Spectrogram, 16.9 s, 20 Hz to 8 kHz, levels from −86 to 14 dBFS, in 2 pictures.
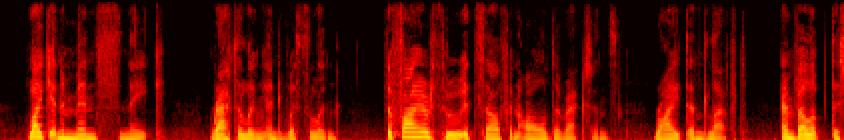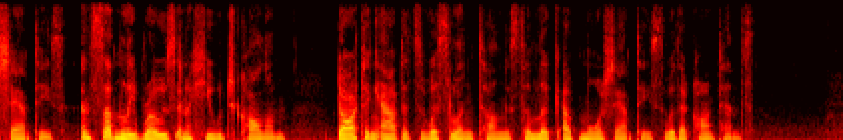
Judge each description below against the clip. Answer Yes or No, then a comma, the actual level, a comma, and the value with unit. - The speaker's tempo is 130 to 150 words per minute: Yes, average, 140 wpm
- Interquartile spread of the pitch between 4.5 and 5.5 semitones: No, average, 3.3 semitones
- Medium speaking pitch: Yes, medium, 165 Hz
